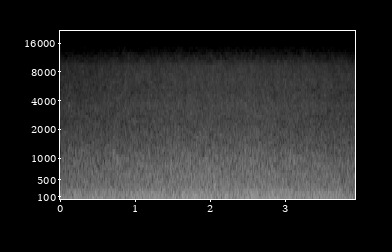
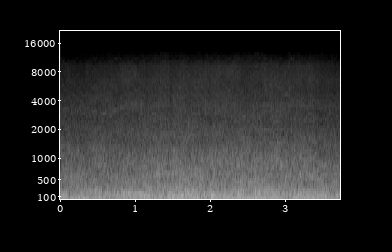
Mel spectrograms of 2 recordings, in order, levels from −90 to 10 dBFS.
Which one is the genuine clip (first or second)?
first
